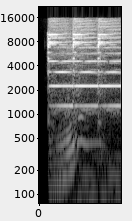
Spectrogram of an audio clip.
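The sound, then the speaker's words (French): A bright bell rings out with a sharp strike and a sustained, shimmering tone that carries through the whole short moment, fairly loud, with some wavering lower sound mixed in. “Ah, ça, c'est une sonnette.”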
